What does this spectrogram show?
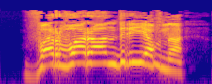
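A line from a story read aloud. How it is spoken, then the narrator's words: Shout. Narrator (Russian): закричал Ахиллес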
